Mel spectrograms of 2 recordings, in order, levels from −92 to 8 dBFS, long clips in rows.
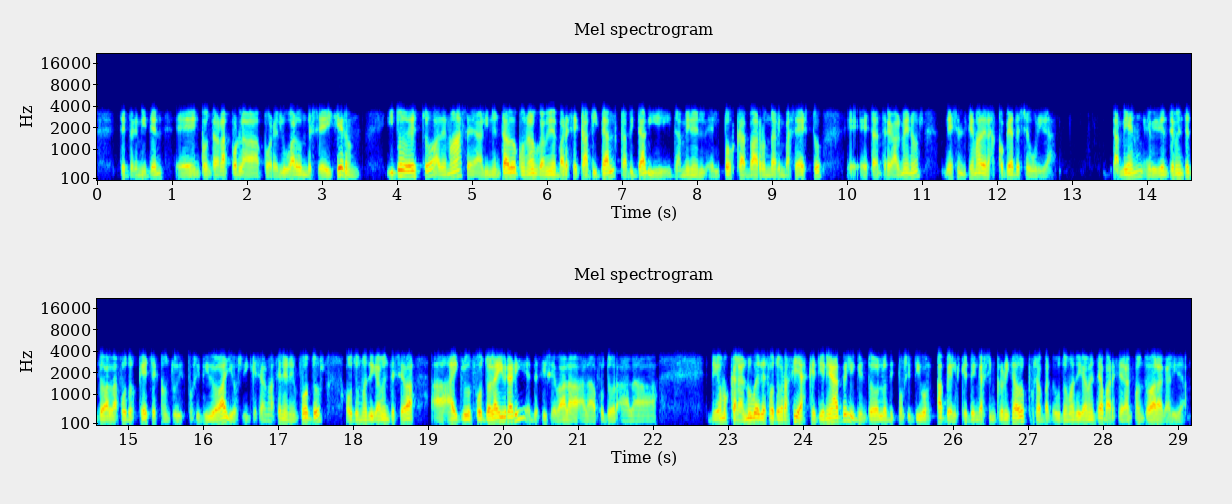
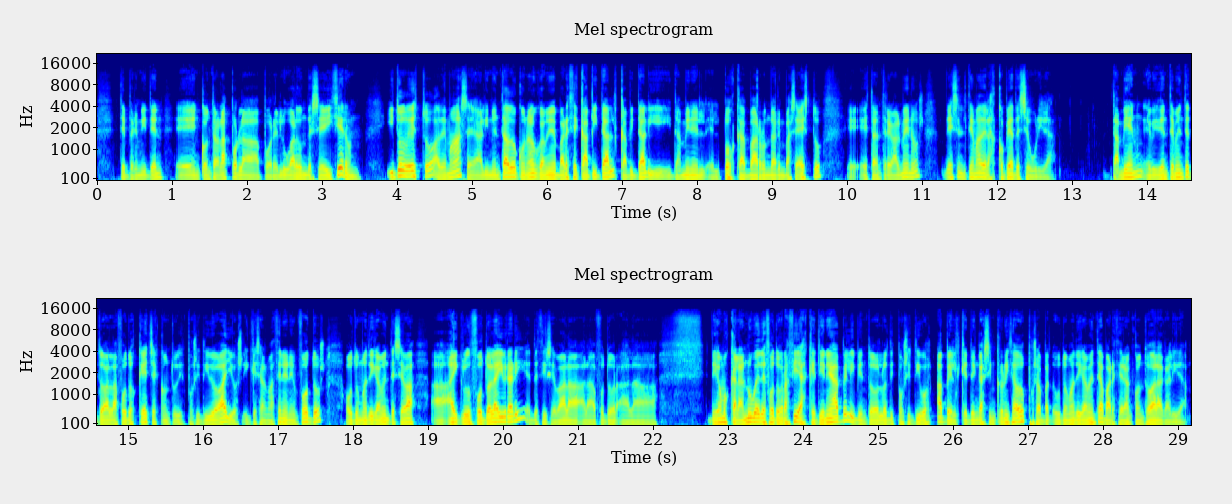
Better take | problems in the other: second | phone-call audio; poor line; nothing above 3.5 kHz

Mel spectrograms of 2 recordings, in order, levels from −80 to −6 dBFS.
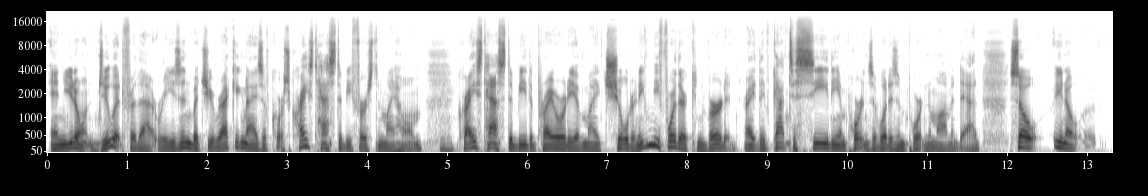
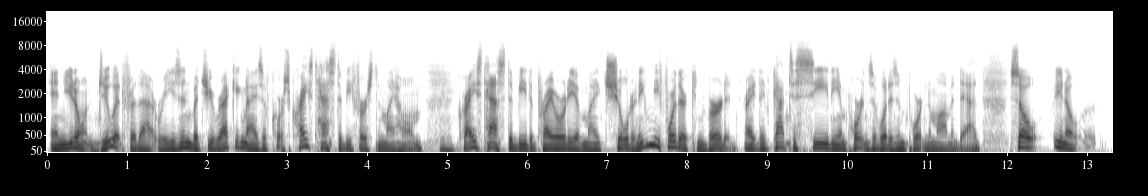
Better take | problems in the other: first | muffled; slightly; fading above 3.5 kHz

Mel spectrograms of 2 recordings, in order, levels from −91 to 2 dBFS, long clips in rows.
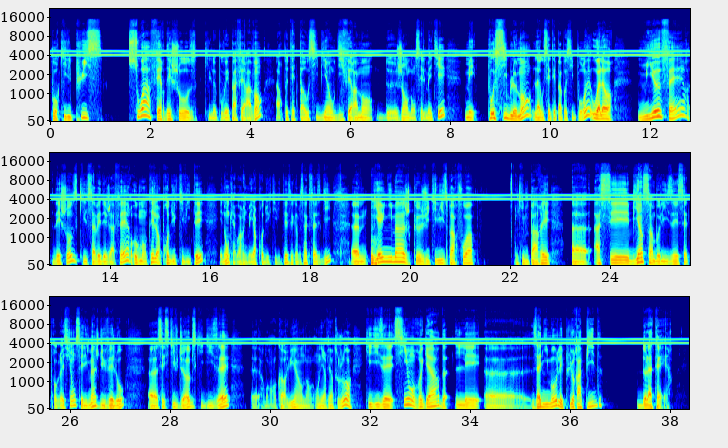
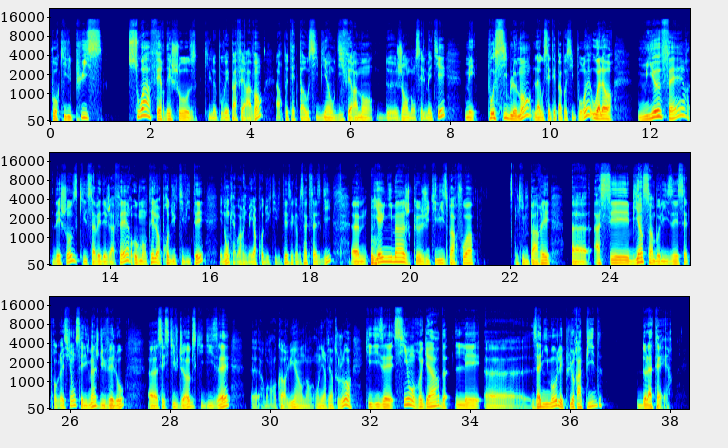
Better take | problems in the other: second | high-pitched whine; loud; throughout; 4 kHz, 9 dB below the speech

